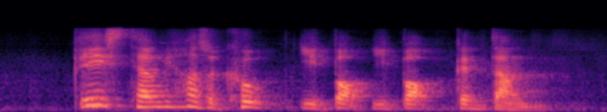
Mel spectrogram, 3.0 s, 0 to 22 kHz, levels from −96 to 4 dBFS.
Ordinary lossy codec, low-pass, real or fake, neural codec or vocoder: none; none; fake; codec, 16 kHz, 0.7 kbps, FocalCodec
